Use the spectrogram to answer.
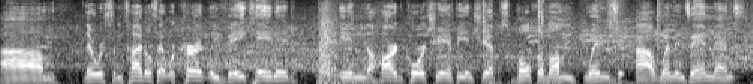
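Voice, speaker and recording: The speech keeps a moderate pace at very even loudness. Noticeable background noise can be heard. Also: man, fairly high pitch for a man. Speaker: wrestling commentator and stream host. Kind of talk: live commentary. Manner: animated.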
